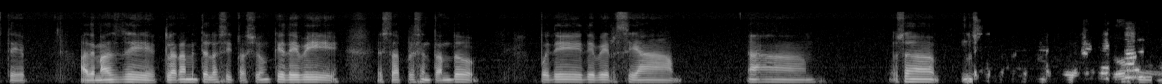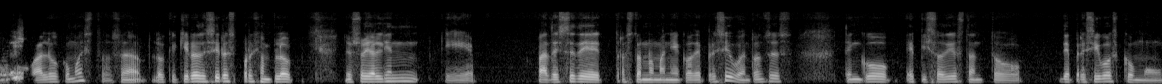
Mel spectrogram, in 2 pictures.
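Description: A speech clip where the talker gets speech suppressed in double talk from 9.66 to 11.62 s, dipping by roughly 25 dB, and again briefly at 11.86–11.99 s. That's likely an echo canceller ducking both sides while the far end talks. The other side's voice leaks through at 9.73–9.80, 10.42–10.48, 10.80–11.46 and 11.64–11.88 s, the longest stretch about as loud as the talker or louder, likely residual loudspeaker echo the canceller missed.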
